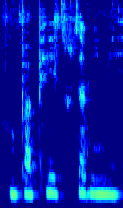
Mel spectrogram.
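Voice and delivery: whispered aside to herself. Acted. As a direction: murmur it under her breath. Repeats own remark in a whisper.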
